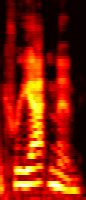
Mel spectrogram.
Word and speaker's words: creatinine: The actual pronunciation is creatinine. – Okay, creatinine.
